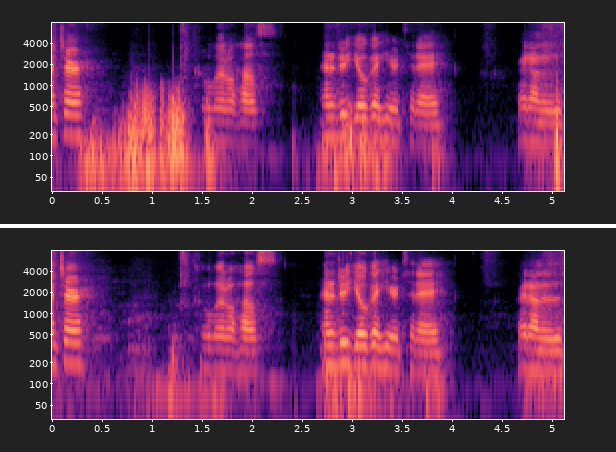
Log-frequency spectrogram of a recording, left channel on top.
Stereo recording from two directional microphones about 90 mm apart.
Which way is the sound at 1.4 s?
Centre (ahead or behind).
